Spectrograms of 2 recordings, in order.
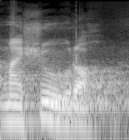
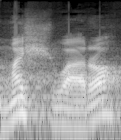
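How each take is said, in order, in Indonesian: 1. Bunyi u panjang mengikuti bunyi sh. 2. Bunyi w mengikuti bunyi sh. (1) "boleh dibaca masyurah" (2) "boleh dibaca masywarah"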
